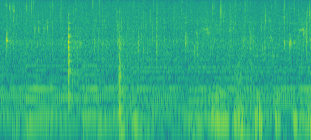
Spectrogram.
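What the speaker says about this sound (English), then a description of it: "Now I put each of these schnitzels into the hot oil and I will fry them from both sides for a couple of minutes." Breaded schnitzels fry in hot oil in a pan, a steady close crackle and sizzle with a couple of sharper clatters as pieces are placed or moved, and no talking.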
